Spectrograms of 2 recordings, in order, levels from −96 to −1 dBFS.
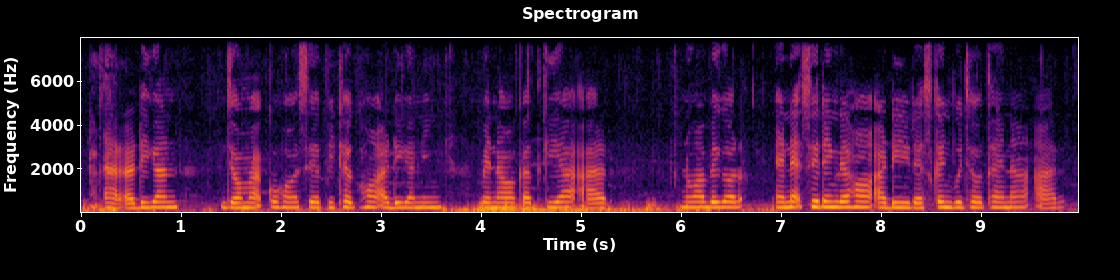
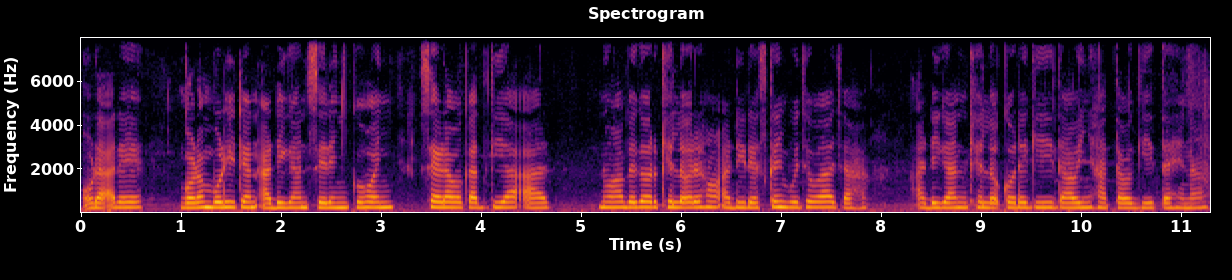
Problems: none marked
